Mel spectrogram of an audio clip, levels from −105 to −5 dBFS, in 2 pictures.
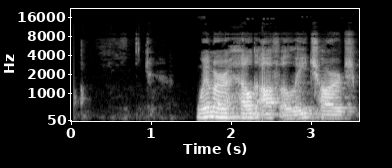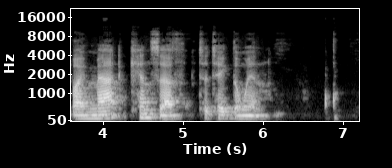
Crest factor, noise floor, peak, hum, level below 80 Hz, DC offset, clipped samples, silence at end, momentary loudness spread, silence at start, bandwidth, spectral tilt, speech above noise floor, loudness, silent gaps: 18 dB; -71 dBFS; -2 dBFS; none; -58 dBFS; under 0.1%; under 0.1%; 0.3 s; 20 LU; 1.55 s; 9.2 kHz; -6.5 dB/octave; 54 dB; -18 LUFS; none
